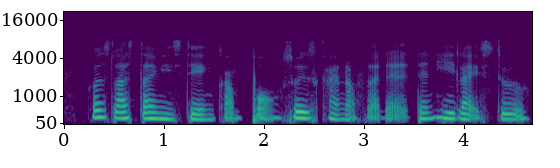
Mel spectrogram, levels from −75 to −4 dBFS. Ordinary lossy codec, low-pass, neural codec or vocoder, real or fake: none; none; none; real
